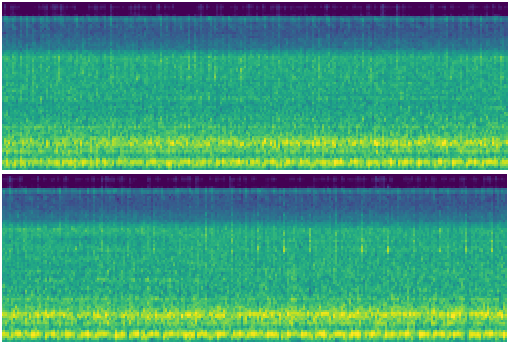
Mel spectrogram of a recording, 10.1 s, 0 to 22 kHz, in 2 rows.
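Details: Audi TT 3.2 V6 petrol idling with a fast, light ticking at tick over, coming from the front of the engine; owner doubts it is the timing chains.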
